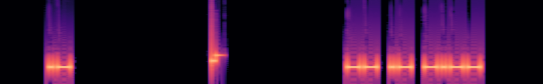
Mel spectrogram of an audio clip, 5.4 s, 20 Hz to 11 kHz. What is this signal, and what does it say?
Morse code, heard as a keyed tone, about 28 wpm, 700 Hz. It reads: A MAY
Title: Top 100 Words 28wpm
